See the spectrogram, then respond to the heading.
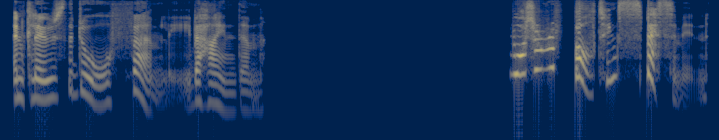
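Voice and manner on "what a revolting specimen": high, loud disgust. A narrator's reading. Lucy disgusted at the arrested killer, high and loud. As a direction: spit out the revulsion. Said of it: "said Lucy in disgust".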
